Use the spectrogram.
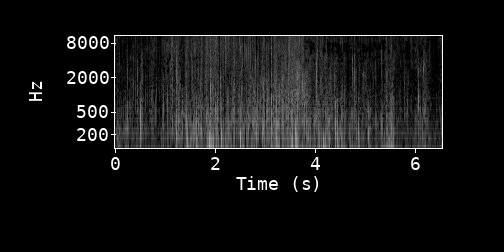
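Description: A soft, orange-slice-shaped foam sponge wrapped in plastic food wrap is squeezed and rubbed with long manicured nails. It makes a dense, continuous run of crinkling and crunching with bright, crackly plastic texture and some soft, muffled squishes. The sound stays steady throughout, with no single dominant hit.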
